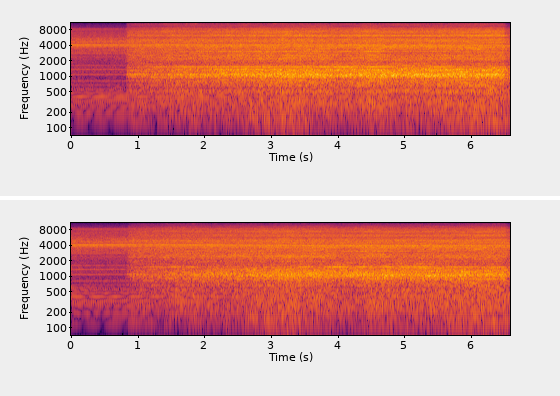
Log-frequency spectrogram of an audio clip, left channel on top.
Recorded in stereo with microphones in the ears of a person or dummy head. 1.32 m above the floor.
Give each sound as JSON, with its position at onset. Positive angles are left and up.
{"t": 0.8, "sound": "a hair dryer", "side_deg": 60, "distance_m": 1.4}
